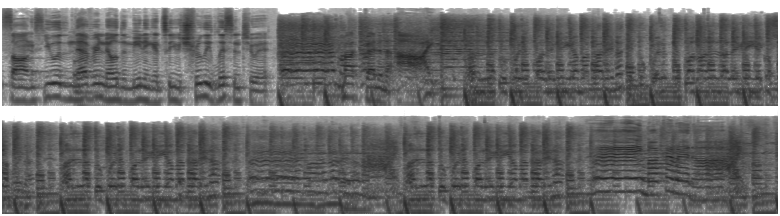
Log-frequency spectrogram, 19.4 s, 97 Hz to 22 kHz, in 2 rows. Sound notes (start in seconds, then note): 12.3 humming along; 17.1 singing along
